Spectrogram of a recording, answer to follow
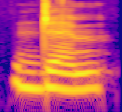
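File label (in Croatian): "džem", hrvatski; mreznik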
